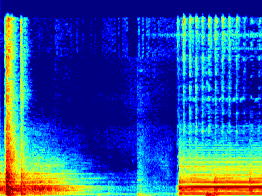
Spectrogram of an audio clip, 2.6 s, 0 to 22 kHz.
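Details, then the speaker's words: 1978 Stern Nugent pinball with Corey sound board on new ribbon cables, testing whether cables are at fault: ringing chime fades, then bright steady multi-tone game sound; normal sound board output. "all right corey soundboard attached with the new ribbon cables and our sound is back start again"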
